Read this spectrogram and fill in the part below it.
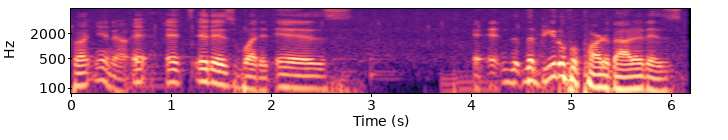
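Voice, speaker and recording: A man's voice: fairly low pitch, lively intonation, normal speed, a little mellow. A young American man chatting casually and rambling while he plays a game, laughing now and then. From United States. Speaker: gaming vlogger.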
